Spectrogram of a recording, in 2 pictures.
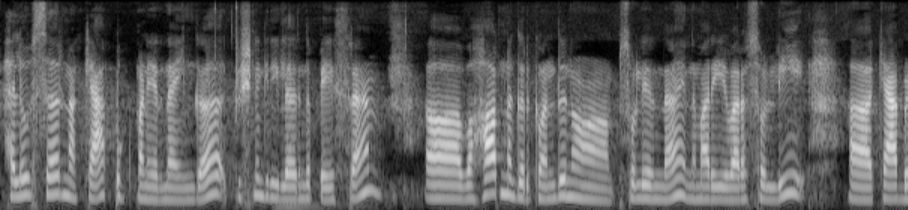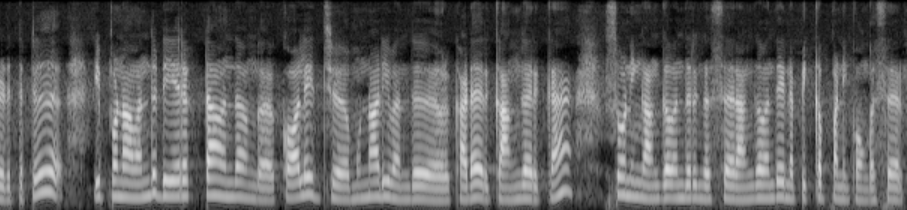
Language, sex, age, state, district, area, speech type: Tamil, male, 45-60, Tamil Nadu, Krishnagiri, rural, spontaneous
